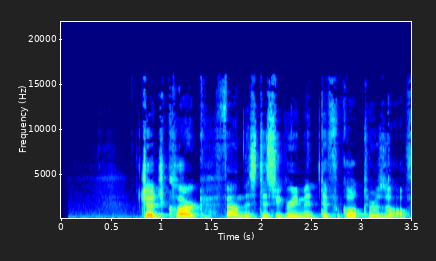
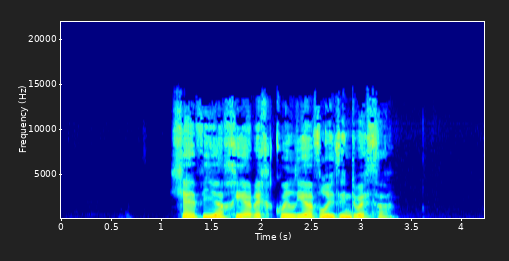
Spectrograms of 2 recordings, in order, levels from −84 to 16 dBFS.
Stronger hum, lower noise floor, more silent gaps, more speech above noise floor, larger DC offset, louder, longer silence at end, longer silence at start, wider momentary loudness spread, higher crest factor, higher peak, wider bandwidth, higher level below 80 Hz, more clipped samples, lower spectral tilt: neither; second, -52 dBFS vs -75 dBFS; neither; second, 28 dB vs 52 dB; neither; about the same, -25 LUFS vs -23 LUFS; second, 0 s vs 0.9 s; second, 0.8 s vs 1.1 s; about the same, 8 LU vs 8 LU; about the same, 20 dB vs 20 dB; about the same, -4 dBFS vs -6 dBFS; first, 16 kHz vs 14.5 kHz; first, -52 dBFS vs -62 dBFS; neither; first, -5.5 dB/octave vs -4 dB/octave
